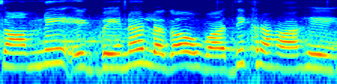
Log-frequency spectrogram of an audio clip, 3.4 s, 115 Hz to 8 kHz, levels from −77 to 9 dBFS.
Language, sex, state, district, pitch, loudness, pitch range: Hindi, female, Madhya Pradesh, Dhar, 275 Hz, -13 LUFS, 255-290 Hz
